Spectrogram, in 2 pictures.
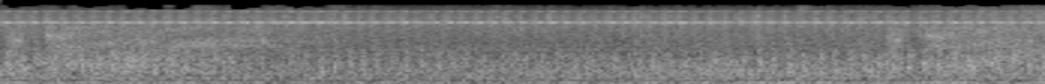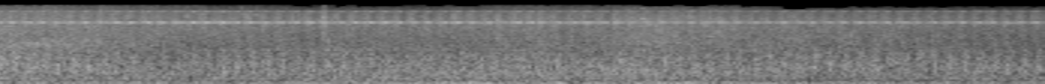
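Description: Explosions boom on the ground.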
